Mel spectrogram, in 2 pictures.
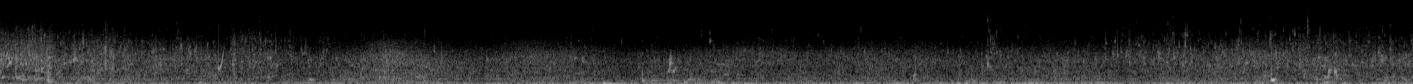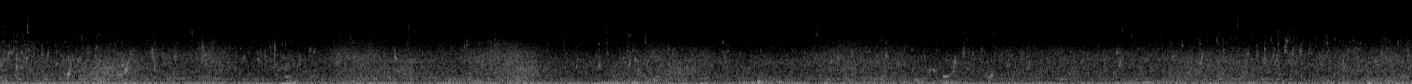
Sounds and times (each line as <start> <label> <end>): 0.0 Waves on the breakwater 28.2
